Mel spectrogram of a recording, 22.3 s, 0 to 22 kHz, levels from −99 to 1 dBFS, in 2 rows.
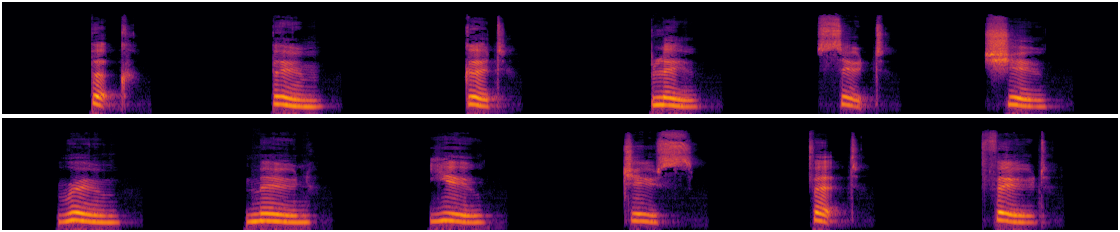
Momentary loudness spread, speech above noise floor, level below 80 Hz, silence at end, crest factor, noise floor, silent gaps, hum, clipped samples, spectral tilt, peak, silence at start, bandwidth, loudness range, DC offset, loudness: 18 LU; over 63 dB; -72 dBFS; 0.75 s; 22 dB; under -90 dBFS; none; none; under 0.1%; -3.5 dB/octave; -12 dBFS; 0.9 s; 14.5 kHz; 5 LU; under 0.1%; -28 LUFS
